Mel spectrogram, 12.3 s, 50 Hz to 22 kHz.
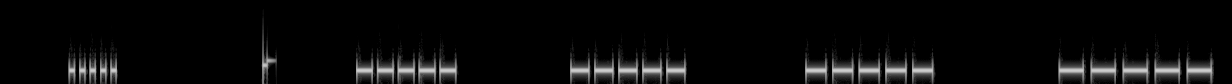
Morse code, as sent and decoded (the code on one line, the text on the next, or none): ..... / ----- ----- ----- -----
5 0000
